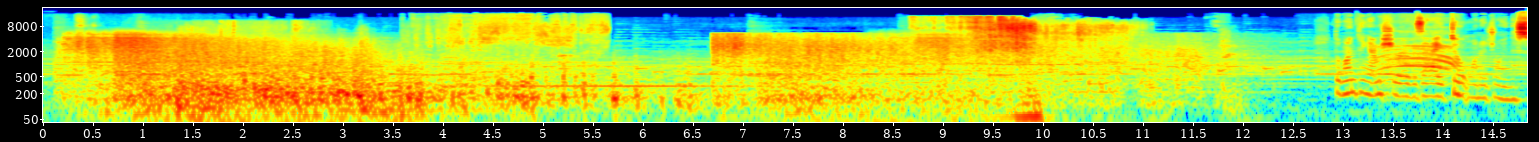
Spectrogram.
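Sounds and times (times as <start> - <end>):
deep rolling thunder: 0.0 - 12.3
steady hiss of rain: 0.2 - 5.6, 6.7 - 11.6
speech: 13.0 - 14.8.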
